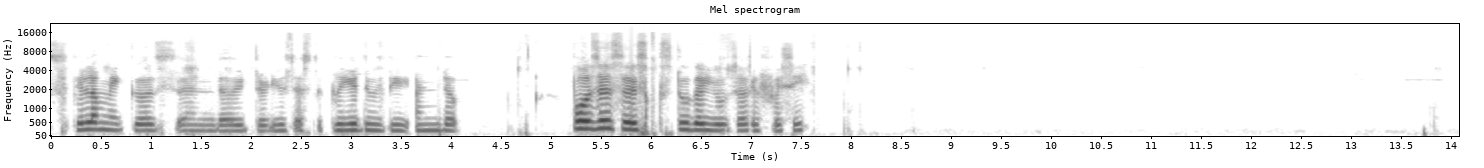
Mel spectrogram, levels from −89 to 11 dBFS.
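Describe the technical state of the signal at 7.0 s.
Right at 7.00 s, between "to the" and "if we see", the speech jumps forward with no gap of silence. Something like 150 ms just isn't there, and the two sides butt straight up against each other. That's the signature of a dropped buffer (overrun), likely from the recording software not pulling samples off the hardware in time, so the device wrote over that chunk before it was saved.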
